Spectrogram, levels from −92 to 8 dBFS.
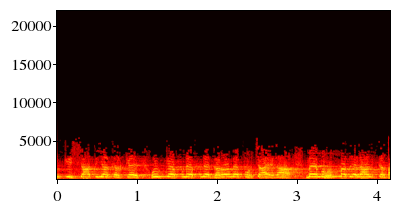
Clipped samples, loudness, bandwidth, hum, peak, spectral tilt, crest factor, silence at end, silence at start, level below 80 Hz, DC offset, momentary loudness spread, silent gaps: under 0.1%; -21 LUFS; 4.4 kHz; none; -10 dBFS; -5 dB/octave; 12 dB; 0 s; 0 s; -50 dBFS; under 0.1%; 3 LU; none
